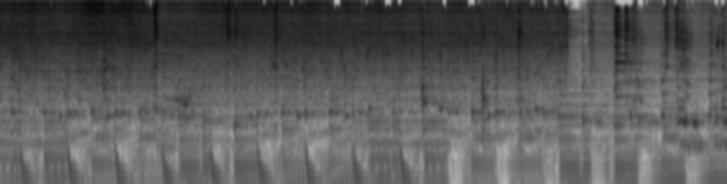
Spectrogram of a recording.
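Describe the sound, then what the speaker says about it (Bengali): Bitter gourd slices fry in hot oil in a home kitchen, giving a steady, close sizzle that runs the whole time, with a rhythmic music bed underneath. "তেলে এবার উচ্ছেগুলো ভেজে নিচ্ছি"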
